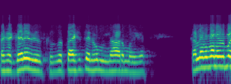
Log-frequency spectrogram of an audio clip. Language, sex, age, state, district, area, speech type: Kashmiri, male, 30-45, Jammu and Kashmir, Bandipora, rural, conversation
